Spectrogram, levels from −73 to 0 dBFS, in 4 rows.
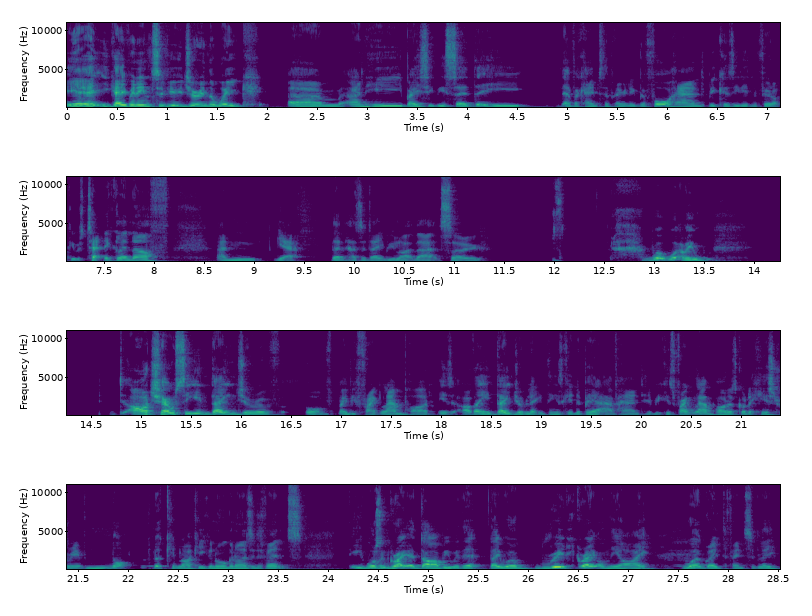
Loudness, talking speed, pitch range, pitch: -31 LUFS, 210 wpm, 125-155 Hz, 135 Hz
